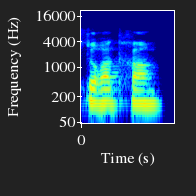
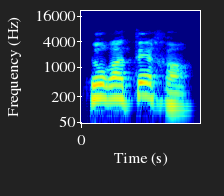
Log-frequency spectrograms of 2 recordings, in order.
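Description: First: "Toratra" with no vowel between T and R; Tunisian-style "Toratra", three syllables; Tunisian dropped vowel. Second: "Toratecha" with a clearly sounded E in "te"; "Toratecha", vowel kept after the T; full vowel form. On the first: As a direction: run T straight into R in "Toratra". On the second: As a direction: say all four syllables of "Toratecha". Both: Shown as a demonstration. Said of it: "Ils disent Toratra".

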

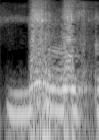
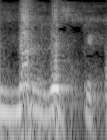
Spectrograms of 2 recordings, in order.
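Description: First: "من رزق" with the ر wrongly rolled several times; over-trill the ر in "من رزق"; wrong repeated R. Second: "من رزق" slowly, with just one clean ر; single-tap R. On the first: Teacher showing students what not to say, "من رزق" with over-trilled ر. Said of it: "ما تقولش إيه؟". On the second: Teacher showing students the correct "من رزق", one single ر. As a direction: say "من رزق" without rolling the ر on. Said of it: "الراء بتخرج راء واحدة بس". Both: Shown as a demonstration.

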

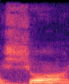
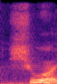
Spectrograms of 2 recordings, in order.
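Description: First: "sure" as a long "shaw"; British-style sure. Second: "sure" as "shoo-er"; two-part "shoo-er" for "sure"; not-British sure. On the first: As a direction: open "sure" to an aw vowel, no r. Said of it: "sureに近く発音する". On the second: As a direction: keep an oo glide in "sure". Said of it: "sureじゃなくてsureに近く". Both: Shown as a demonstration.

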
